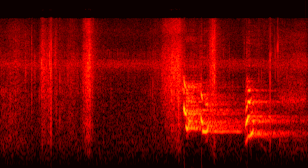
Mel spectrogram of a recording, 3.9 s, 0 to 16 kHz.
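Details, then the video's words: Two-year-old female Mountain Cur hunting dog treeing a squirrel in South Georgia on December 22: two loud, ringing barks near the end, each rising then falling in a rich tone, after faint rustles and soft thuds. "Powerline Voltage treeing!"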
